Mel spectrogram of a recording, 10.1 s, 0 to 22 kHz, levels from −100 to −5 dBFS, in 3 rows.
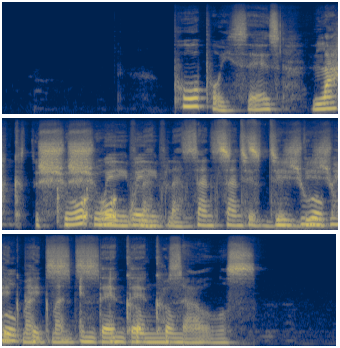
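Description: From about 3.99 s, right after "lack the", a doubled audio track kicks in: a dry, equally loud copy trails roughly a third of a second behind, likely from a second, slower capture path. It appears and vanishes abruptly, dropping out at 8.53 s.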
